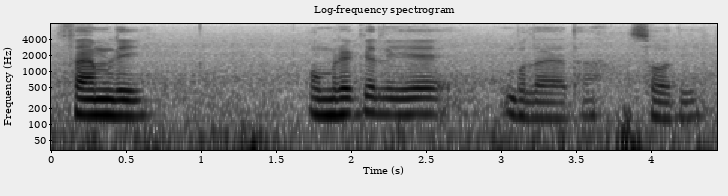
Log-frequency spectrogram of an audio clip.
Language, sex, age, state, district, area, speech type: Urdu, male, 30-45, Telangana, Hyderabad, urban, spontaneous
